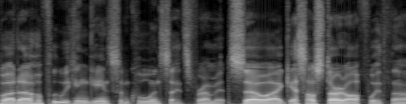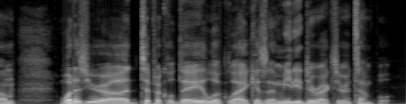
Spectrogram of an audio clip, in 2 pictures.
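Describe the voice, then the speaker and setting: Over a silent background in a very clean recording, a man uses a plain, everyday voice at medium pitch, speaking at a fairly quick pace with ordinary pitch variation. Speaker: student podcast host. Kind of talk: casual chat.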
